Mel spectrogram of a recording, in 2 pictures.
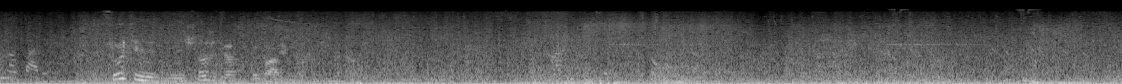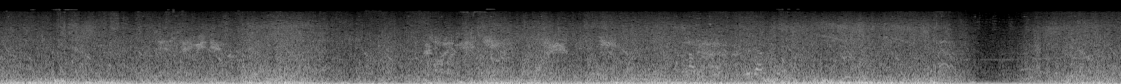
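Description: Explosions boom and crackle in a steady battle din.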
